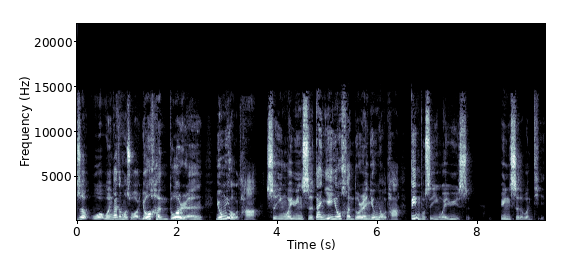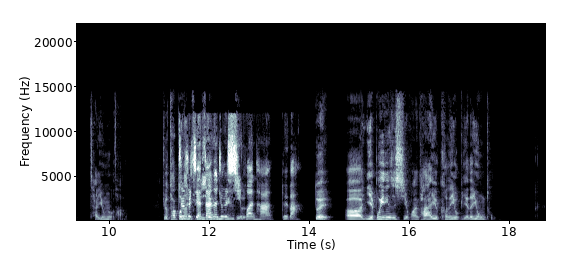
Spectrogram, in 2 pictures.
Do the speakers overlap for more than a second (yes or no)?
yes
